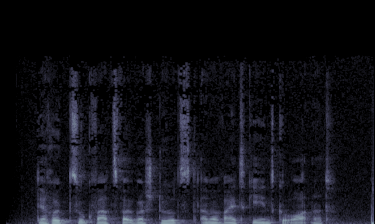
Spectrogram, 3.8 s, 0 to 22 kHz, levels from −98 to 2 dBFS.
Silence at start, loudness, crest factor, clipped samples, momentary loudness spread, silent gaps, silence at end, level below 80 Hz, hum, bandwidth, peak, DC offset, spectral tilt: 0.35 s; -42 LUFS; 18 dB; under 0.1%; 6 LU; none; 0 s; -68 dBFS; none; 16.5 kHz; -24 dBFS; under 0.1%; -5.5 dB/octave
